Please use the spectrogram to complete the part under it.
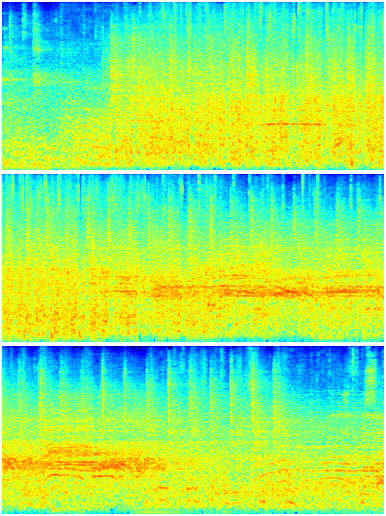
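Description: A large crowd cheers and applauds loudly in a big echoing hall.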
